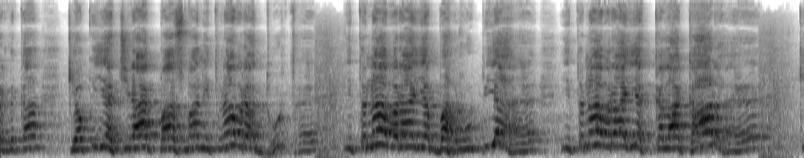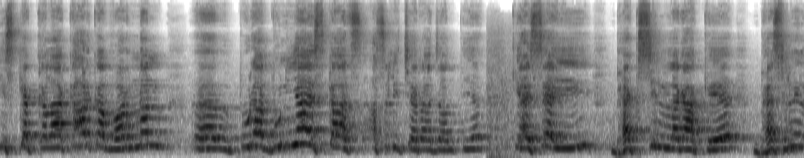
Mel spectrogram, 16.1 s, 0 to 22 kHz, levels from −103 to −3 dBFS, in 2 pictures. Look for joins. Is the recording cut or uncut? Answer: uncut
